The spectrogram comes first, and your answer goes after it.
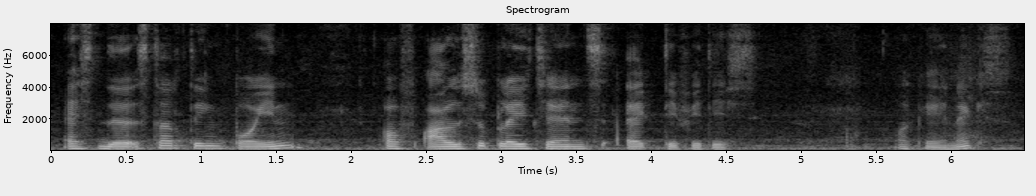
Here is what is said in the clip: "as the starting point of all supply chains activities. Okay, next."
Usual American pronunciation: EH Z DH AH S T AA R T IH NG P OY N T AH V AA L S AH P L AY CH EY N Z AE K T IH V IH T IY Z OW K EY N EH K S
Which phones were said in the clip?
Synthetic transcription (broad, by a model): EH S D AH S T AA R T IH NG P OY N T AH F AA L S AH P L AY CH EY N S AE K T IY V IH T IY S OW K EY N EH K S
